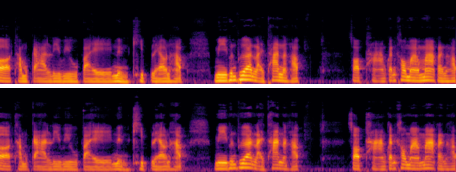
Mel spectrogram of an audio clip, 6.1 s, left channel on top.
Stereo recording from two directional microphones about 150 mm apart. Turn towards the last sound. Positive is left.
turn(degrees=35)  # may be behind; listen again after turning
